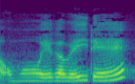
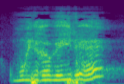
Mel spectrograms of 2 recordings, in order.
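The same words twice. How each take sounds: First: Slow, mild, curious concern; good-mother wondering. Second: Drawn-out, louder mock scolding; irritated scolding. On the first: Acted. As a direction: look at it gently, drawing the question out. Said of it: "이제는 좋은 엄마처럼 나를 보는 거예요". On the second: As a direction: scold as a fed-up mother would, dragging it out. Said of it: "막 짜증내고 내 자신을 향해서 꾸짖는 마음".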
